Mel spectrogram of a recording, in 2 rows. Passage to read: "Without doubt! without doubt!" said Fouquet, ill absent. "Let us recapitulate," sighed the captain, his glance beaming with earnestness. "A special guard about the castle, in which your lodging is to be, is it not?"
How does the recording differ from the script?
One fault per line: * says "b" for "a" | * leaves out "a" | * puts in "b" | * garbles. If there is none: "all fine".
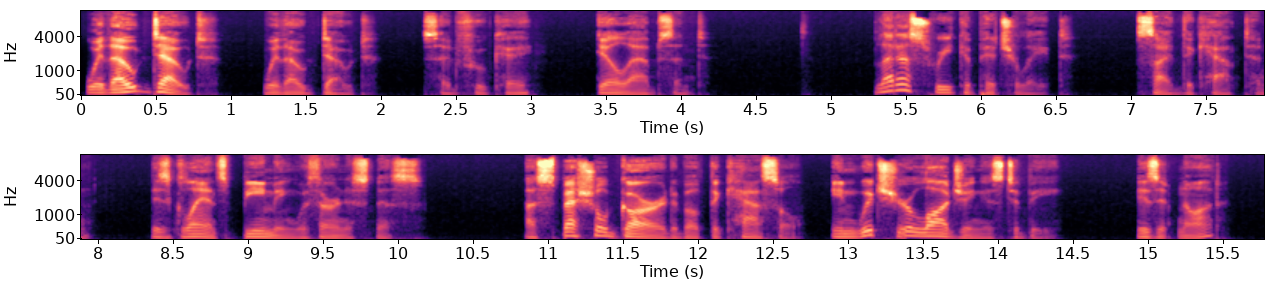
all fine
